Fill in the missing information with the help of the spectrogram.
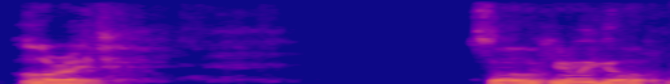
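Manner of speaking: ordinary talk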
